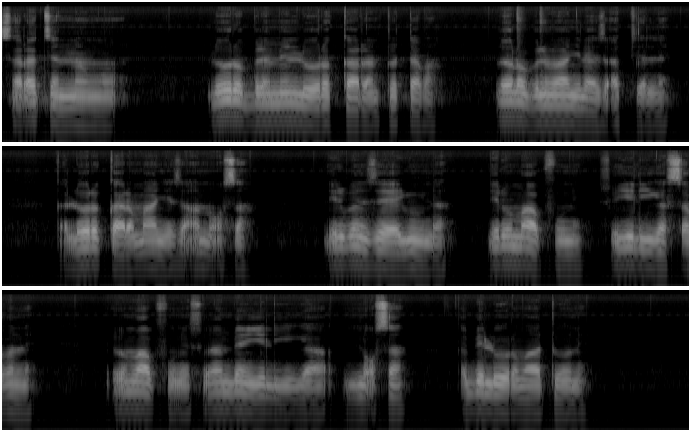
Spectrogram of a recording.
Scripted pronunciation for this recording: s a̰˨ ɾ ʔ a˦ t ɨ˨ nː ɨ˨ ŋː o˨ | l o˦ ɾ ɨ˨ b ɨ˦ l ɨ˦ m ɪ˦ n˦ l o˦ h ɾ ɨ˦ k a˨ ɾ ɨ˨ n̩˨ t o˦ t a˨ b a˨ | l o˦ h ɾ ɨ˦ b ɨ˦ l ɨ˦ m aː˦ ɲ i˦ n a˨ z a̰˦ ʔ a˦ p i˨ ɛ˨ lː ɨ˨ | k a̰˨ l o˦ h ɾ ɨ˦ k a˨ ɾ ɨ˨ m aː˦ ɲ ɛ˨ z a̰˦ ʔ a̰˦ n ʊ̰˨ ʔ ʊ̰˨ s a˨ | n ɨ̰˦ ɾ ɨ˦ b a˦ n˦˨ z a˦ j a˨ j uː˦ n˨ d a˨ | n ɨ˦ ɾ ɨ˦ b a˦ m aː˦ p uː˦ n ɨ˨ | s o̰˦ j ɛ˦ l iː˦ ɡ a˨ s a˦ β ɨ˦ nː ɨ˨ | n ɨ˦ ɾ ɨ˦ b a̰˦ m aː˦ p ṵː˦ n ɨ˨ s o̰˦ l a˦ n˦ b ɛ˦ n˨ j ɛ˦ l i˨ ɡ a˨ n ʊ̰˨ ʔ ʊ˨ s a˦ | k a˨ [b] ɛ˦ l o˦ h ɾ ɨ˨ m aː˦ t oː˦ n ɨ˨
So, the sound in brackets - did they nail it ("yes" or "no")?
yes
